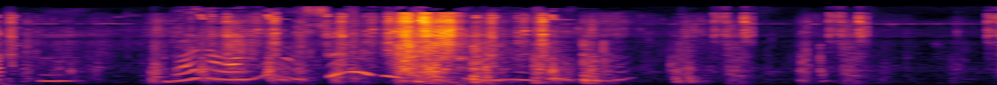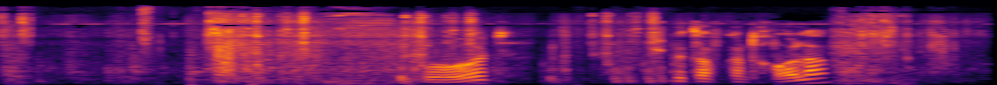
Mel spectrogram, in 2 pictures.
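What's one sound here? Building pieces snap into place with quick clattering thuds.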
